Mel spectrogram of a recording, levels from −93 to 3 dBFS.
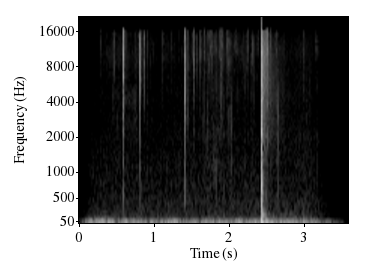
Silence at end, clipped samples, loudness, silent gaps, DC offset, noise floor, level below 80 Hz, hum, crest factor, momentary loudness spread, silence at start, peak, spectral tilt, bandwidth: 0.4 s; under 0.1%; -27 LUFS; none; under 0.1%; -52 dBFS; -40 dBFS; none; 32 dB; 25 LU; 0.05 s; 0 dBFS; -1 dB/octave; 17 kHz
